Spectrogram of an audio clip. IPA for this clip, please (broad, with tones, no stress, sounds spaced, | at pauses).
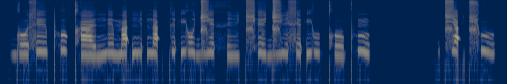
ɡ o˨ sʰ e˦˨ ɪ̯ pʰ o˦˨ kʰ a˨ ɪ̯ ŋ e˦˨ m ä˦ ʔ ɲ ɪ˦ ʔ n ä˦ ʔ k ɪ˦ ʔ j o˦˨ d͡ʑ e˦˨ θ i˨ t͡ɕʰ e˦˨ d͡ʑ i˦˨ sʰ ɪ˦ ʔ j u˦˨ kʰ o˨ pʰ ũ˦˨ | t͡ɕ ä˦ ʔ t͡ɕʰ u˦˨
